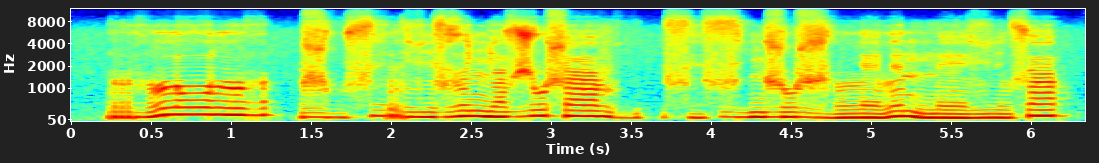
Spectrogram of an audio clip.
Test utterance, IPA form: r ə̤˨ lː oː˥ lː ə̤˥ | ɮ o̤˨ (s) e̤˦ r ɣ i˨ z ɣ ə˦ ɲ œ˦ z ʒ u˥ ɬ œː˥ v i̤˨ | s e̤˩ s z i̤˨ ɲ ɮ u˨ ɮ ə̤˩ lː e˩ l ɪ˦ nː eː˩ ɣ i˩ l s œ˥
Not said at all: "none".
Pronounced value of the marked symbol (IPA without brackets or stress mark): s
